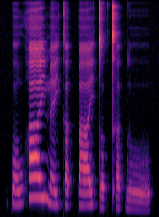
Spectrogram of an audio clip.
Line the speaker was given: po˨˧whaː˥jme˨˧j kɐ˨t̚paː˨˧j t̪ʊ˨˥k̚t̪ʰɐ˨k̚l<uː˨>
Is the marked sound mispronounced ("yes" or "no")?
yes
